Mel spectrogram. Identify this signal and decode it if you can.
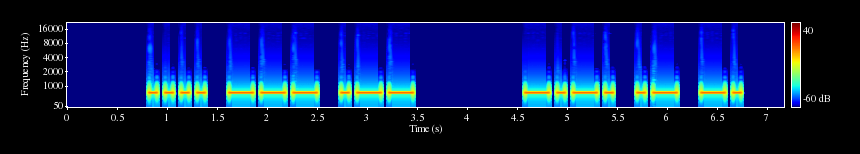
Morse code, heard as a keyed tone, about 15 wpm, 700 Hz. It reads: HOW CAN
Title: 2x Word-Spacing - Sentences from Top 100 Words - 15wpm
